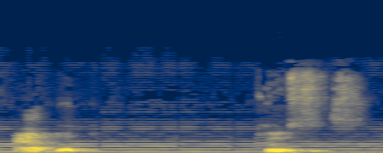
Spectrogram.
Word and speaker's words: apoptosis: Pronounce it correctly, pronounce it as if it's two words, apoptosis. It looks like apoptosis when you write it out.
